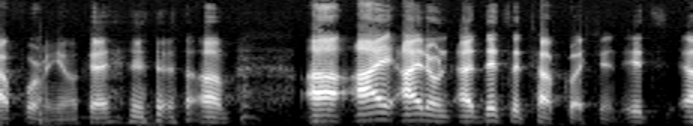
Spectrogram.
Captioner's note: laugh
